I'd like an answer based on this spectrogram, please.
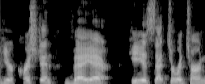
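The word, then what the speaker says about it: Christian Veilleux: Now, his last name is not pronounced anything like it says, so I'll pronounce it for you right here. Christian Veair.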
